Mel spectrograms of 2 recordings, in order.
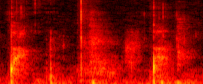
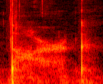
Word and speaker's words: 닭: So this one is duck. I know it looks like dark. It does look like dark, but it is duck.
